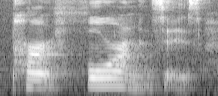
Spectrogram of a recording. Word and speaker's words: performances: Now the stress goes on the second syllable, so it's got to be performances, performances, performances, performances, performances.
